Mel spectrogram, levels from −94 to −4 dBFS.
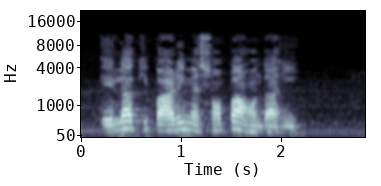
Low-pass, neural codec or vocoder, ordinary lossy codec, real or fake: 10.8 kHz; none; MP3, 96 kbps; real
